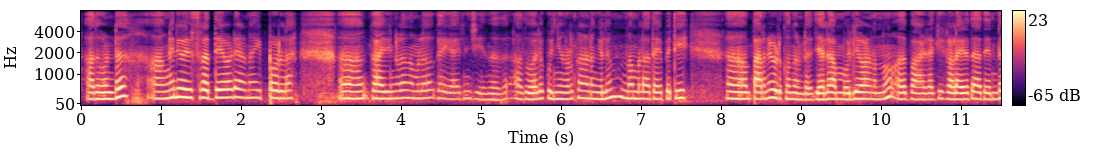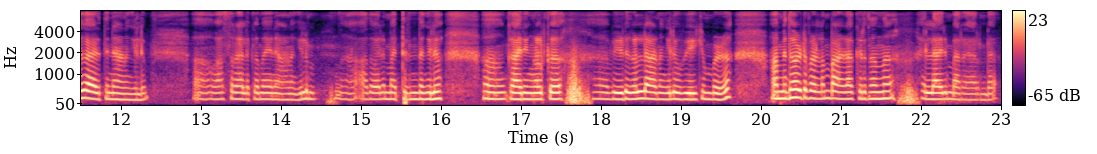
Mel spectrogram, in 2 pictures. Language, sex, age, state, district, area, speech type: Malayalam, female, 45-60, Kerala, Idukki, rural, spontaneous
